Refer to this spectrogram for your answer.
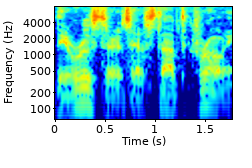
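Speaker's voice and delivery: put-on Russian accent, low and hushed. Retelling what the man he phoned said in code, in a russian accent. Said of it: "long conversations in Russian accents".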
